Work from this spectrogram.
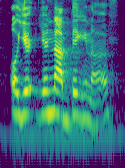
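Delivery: ordinary delivery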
